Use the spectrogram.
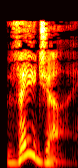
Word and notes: vagi: British English

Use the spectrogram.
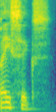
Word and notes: basics: British English

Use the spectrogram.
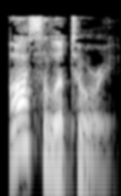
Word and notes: oscillatory: British English

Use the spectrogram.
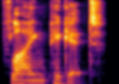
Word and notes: flying picket: British English

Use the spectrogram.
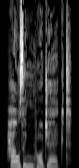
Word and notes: housing project: British English

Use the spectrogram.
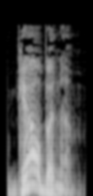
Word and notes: galbanum: British English

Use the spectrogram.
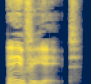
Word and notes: aviate: British English

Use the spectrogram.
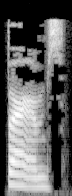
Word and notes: berms: British English

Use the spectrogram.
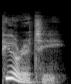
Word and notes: purity: British English

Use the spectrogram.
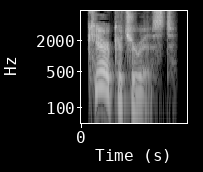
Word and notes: caricaturist: British English

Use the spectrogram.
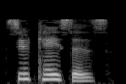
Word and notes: suitcases: British English

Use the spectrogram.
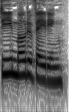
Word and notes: demotivating: American English

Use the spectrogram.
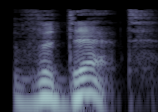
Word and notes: vedette: British English

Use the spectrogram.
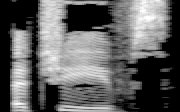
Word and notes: achieves: British English

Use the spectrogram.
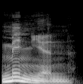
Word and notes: minion: British English

